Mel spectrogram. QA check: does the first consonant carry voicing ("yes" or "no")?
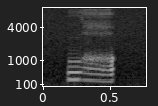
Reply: yes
